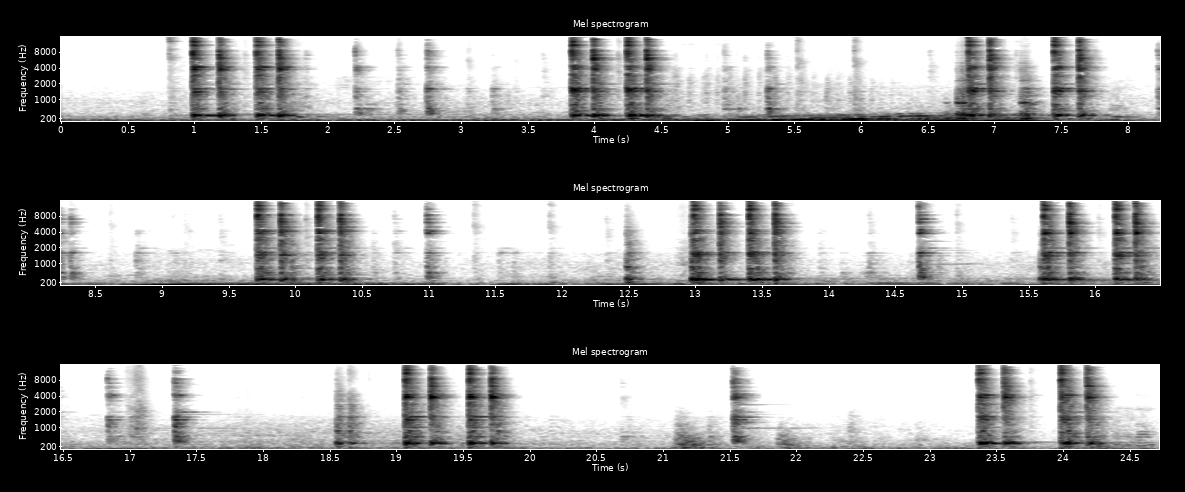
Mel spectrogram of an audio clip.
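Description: Sharp metal-on-metal clinks of hand tools on an engine's flywheel while its torque converter bolts are worked on, coming in short clusters of two to four strikes about every two to three seconds. A low rumble runs under the first half and then fades.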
